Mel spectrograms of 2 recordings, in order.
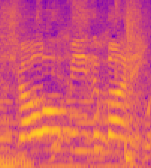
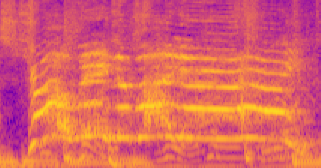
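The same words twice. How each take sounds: First: It is said at normal, modest volume. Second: It is yelled loudly with high energy.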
